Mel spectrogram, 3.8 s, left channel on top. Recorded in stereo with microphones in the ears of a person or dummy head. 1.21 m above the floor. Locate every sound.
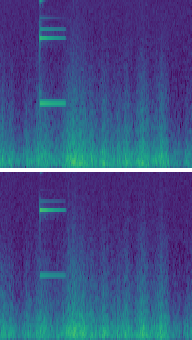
0.8 s a bell: 50° left (ahead or behind)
